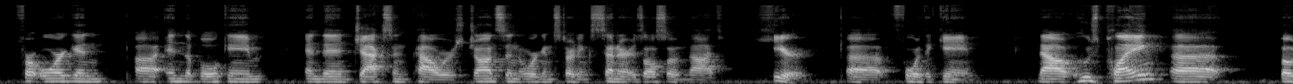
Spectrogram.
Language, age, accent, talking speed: English, 20-39, American, 130 wpm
